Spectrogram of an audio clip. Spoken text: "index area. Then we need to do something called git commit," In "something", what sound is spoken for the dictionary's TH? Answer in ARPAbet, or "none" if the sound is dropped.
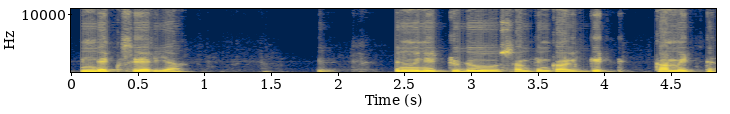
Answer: T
